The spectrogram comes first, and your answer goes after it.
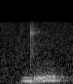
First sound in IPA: d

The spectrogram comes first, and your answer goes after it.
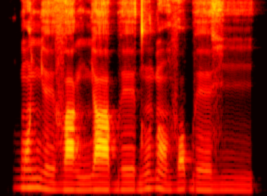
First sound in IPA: ɡ͡b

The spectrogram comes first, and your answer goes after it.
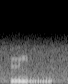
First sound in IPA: ʉ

